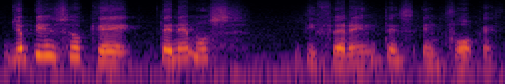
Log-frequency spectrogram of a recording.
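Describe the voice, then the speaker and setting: A man giving formal, measured, institutional answers as a diplomat guest in an interview. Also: sits high, very animated.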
